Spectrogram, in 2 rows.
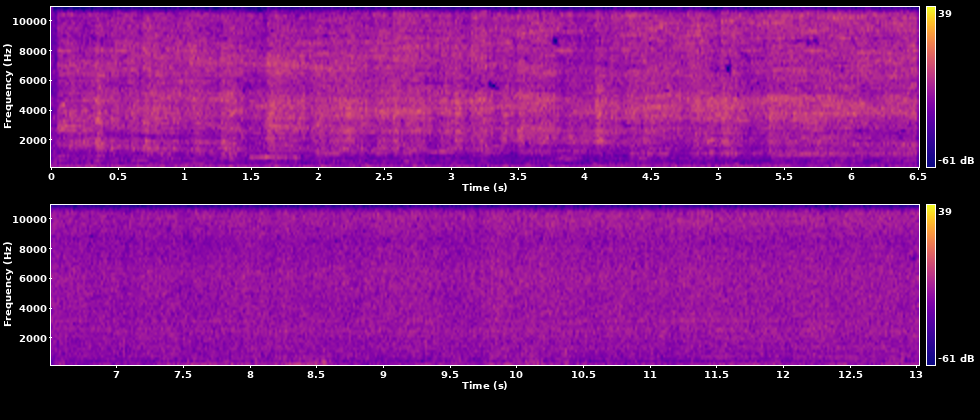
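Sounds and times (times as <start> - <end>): outboard motor running: 0.0 - 13.0
water churning in wake: 0.0 - 13.0
wind buffeting microphone: 6.5 - 13.0.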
